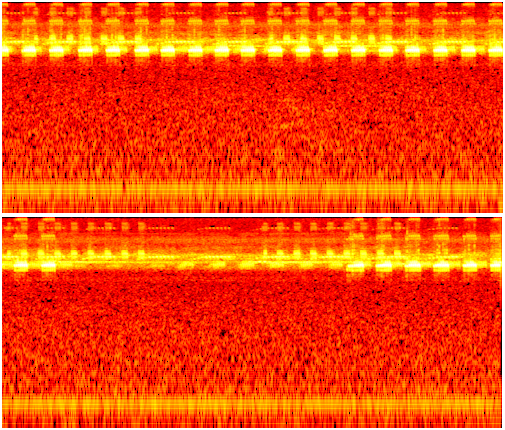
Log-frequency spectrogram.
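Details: Grass insects on a deep autumn night in Changnyeong, Korea, giving high rhythmic chirps at about three per second for seven seconds, a quieter stretch of faint trilling, then the pulsing song returning, over a low steady hum.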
